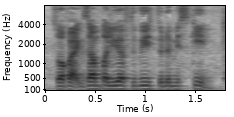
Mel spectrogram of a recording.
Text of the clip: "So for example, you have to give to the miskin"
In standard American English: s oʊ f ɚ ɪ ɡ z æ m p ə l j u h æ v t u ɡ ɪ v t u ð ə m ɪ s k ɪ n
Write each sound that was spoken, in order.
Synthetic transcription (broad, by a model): s oʊ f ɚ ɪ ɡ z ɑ m p ə l j u h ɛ f t u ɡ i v t u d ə m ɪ s k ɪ n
